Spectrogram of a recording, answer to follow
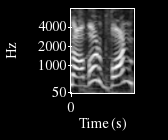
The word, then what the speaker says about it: নগরবন: তো উচ্চারণটা কিন্তু নগরবন বলা হচ্ছে। জেনারেলি VAN আমরা ভ্যান বলি, কিন্তু জানি না এখানে নগরবনই বলা হচ্ছে।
